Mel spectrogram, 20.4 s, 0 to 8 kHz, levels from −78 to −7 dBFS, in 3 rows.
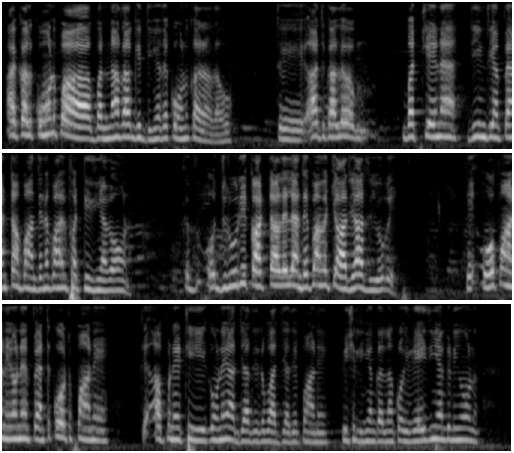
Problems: none marked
